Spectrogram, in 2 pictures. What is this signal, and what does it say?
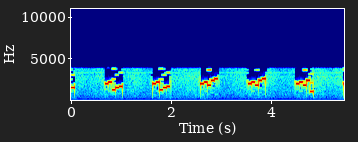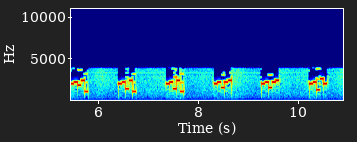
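Five-tone selective call (ZVEI), heard as quick runs of five tones, tones of about 70 ms. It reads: 89356 89356 89700 89700 89701 89701 89401 89401 89590 89590 89338
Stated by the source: ZVEI five-tone call received on an SDR.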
